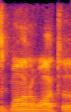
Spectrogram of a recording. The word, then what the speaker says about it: Guanajuato: And why don't we start off with a client of VSA Capital, which is, and I always pronounce it wrong, but Guanajuato Silver. – Yes, it is Guanajuato Silver, the TSX listed silver developer in Mexico.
